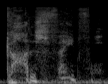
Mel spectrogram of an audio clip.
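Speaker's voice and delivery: very soft, voiceless hush; reverent whisper. Real, not acted. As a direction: whisper it as a tender assurance. Same phrase repeated in a whisper.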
